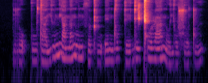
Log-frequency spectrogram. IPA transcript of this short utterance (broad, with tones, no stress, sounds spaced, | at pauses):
r o˩ ʔ k u˩ t a˩ j ʉ˧˥ n j a˧ n ɐ˥ n u˧ n θ ɵ˩ ʈʰ u˩ ʔ e˧ n d o˧˥ k e˩˧ ɡ e˧ ʒ ǁ o˧ ɭ a˧˥ n o˩ j o˩ sʷ ɐ˩˧ tʷ ɨ˩˧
